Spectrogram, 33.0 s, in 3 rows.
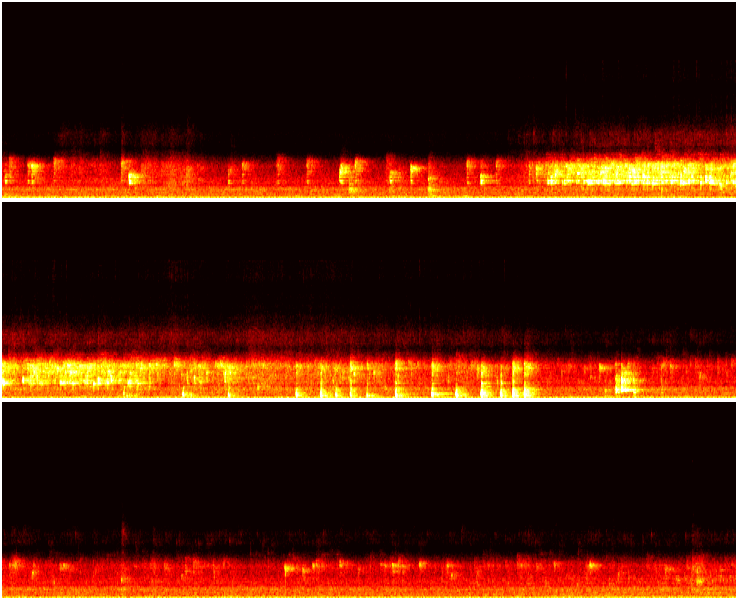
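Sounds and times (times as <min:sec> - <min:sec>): food sizzling in hot oil: 0:07.6 - 0:23.1.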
